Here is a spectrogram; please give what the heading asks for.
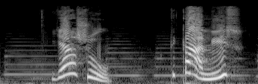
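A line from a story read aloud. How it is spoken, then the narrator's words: Shouted. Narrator (Greek): της φώναξε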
